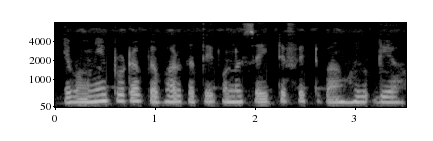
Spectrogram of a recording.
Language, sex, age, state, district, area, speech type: Santali, female, 30-45, West Bengal, Birbhum, rural, spontaneous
